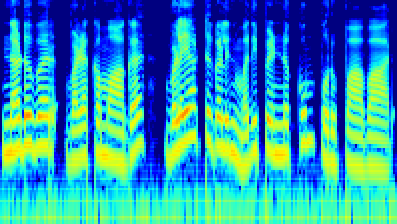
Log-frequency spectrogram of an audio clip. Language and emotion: Tamil, neutral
